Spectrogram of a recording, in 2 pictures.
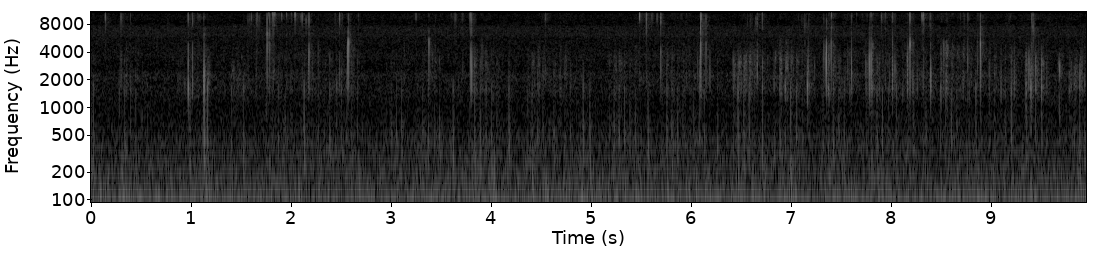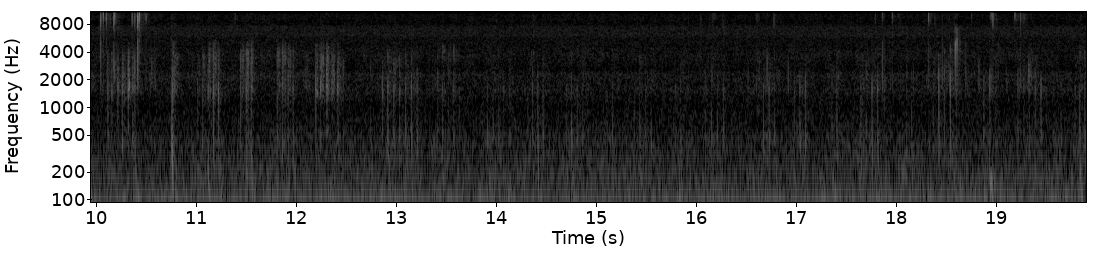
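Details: Ao-chan, a 17-day-old kitten cared for by cat volunteers in Tama City, Tokyo, filmed on 10 October 2022, purring while being petted: a steady low rumble that runs unbroken for the whole stretch, with light rustles and soft clicks above it.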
